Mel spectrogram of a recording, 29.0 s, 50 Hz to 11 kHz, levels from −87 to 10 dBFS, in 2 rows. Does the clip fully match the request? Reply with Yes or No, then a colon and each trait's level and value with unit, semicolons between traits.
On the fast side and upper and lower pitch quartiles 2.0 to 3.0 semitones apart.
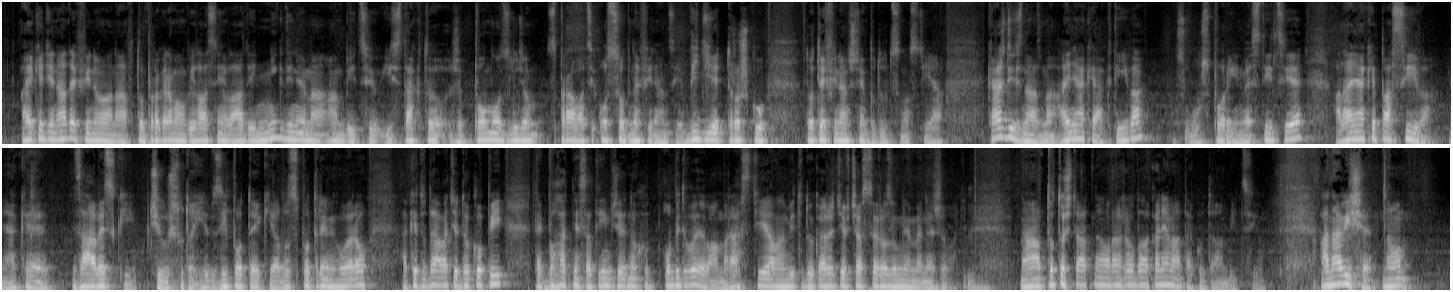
No: fast, 180 wpm; average, 3.7 semitones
